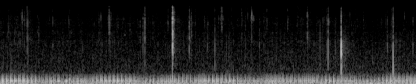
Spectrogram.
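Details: Soft continuous rumble of a purring cat underneath a crackling fire, the purr less clearly pulsed here while fire pops and snaps stand out above it.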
